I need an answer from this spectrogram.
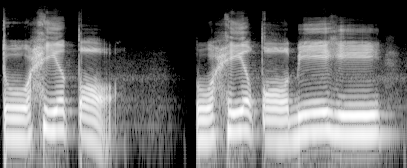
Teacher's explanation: Karena pantulan to sukunnya tuh bihi dibaca terlalu tipis. Sedangkan th pantulannya th itu huruf tebal. Maka pantulannya harus tebal. Bukan tuh tapi tuhito.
